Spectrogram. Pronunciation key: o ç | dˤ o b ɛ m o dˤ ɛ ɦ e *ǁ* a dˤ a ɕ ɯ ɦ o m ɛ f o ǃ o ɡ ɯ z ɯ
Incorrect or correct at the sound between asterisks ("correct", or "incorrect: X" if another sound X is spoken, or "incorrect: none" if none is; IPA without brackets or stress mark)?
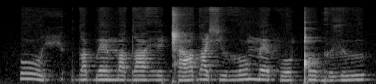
correct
